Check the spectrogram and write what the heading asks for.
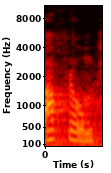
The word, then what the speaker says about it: พรหม: เรา จำ ได้ ว่า เขียน คำ ว่า พร ผม แต่ อ่าน ว่า พรม เป็น เทคนิค ของ การ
